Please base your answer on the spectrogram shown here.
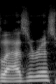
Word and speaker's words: Lazaros: It's Lazarus, but Lazarus. honestly, doesn't matter to me. We have a lot of Hispanics, and yeah. they pronounce it Lazario here. Oh, okay, gotcha. Yeah, So, Lazarus. Yeah, Lazarus. It's OS, so most people get that wrong.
